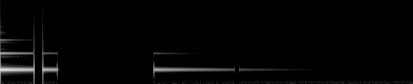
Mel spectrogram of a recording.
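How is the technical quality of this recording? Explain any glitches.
The recording has clear technical problems: two brief dropouts, one long freeze, and a hurried stretch that runs to the end.

Bluetooth stall, at 0.34 to 0.44 s and again at 2.35 to 2.40 s. The sound drops to silence for 87 ms and then 44 ms before resuming. The likely cause is radio interference delaying packets on the wireless link, so the headphones' small buffer emptied and output paused until the resent data arrived.

Playback stall, from 0.57 to 1.54 s. Here the audio halts mid-flow for about 960 ms, a clearly audible freeze of nearly a second. This likely happened because the player was starved of data or its processing thread was held up, leaving the output silent until it recovered. When the sound returns at 1.54 s it carries on from the point where it stopped.

Time-compressed catch-up, from 1.54 s to the end. 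To make up the backlog left by that freeze, the player runs the audio 1.15 times faster by trimming small slices and cross-fading the joins. The pitch stays normal, but everything sounds rushed.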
